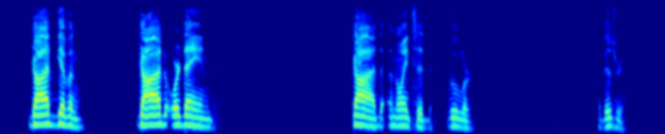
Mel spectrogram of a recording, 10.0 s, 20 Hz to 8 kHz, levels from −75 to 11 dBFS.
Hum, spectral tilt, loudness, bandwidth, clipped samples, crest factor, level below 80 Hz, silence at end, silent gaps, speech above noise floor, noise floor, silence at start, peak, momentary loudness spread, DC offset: none; -5.5 dB/octave; -27 LUFS; 7.6 kHz; under 0.1%; 22 dB; -78 dBFS; 0.65 s; none; 50 dB; -78 dBFS; 0.45 s; -10 dBFS; 20 LU; under 0.1%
